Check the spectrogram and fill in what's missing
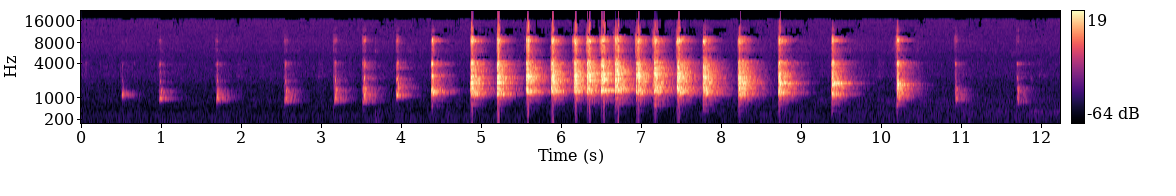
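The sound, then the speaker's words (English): A turkey fly-down cackle imitated on a mouth call: sharp, loud yelps start sparse, speed up into a rapid, excited burst, then slow again. No talking. “I'll do a fly down again.”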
